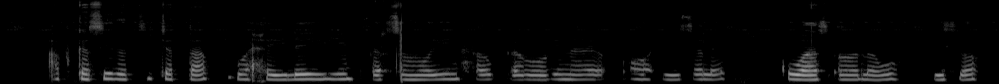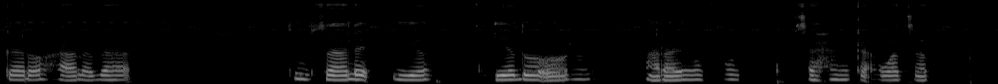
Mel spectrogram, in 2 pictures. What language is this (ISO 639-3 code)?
som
